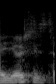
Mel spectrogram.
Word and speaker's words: Yoshi: Luigi and Yoshi? Is that how you pronounce it? Yoshi? Joshi. Yoshi. I know, I always say it wrong.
